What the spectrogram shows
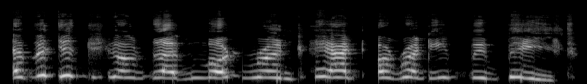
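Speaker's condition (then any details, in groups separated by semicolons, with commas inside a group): Physical speech impairment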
